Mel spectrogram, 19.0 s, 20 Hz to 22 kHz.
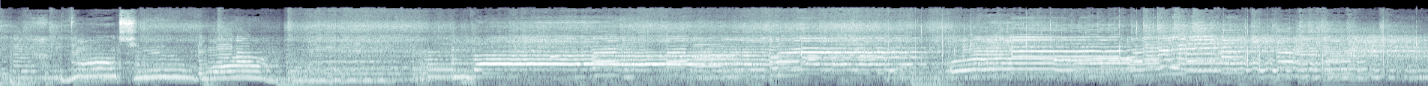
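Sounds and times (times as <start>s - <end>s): live jazz band: 0.0s - 19.0s
woman singing: 0.0s - 19.0s.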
